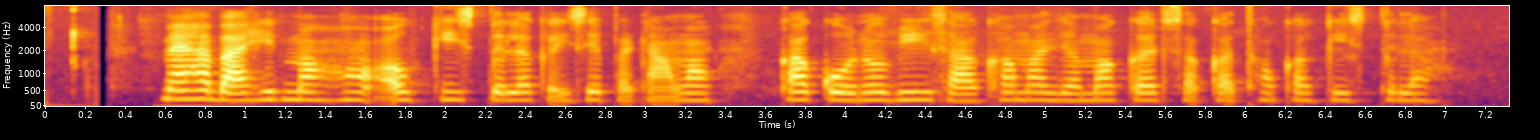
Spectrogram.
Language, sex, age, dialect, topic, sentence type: Chhattisgarhi, female, 51-55, Western/Budati/Khatahi, banking, question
